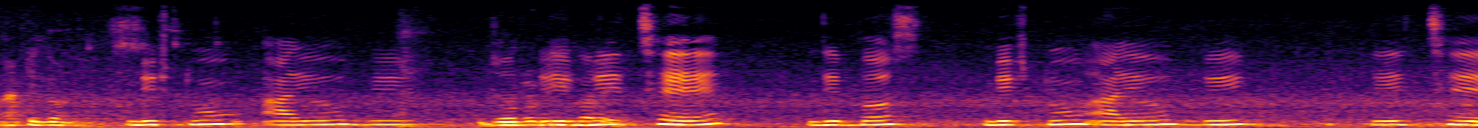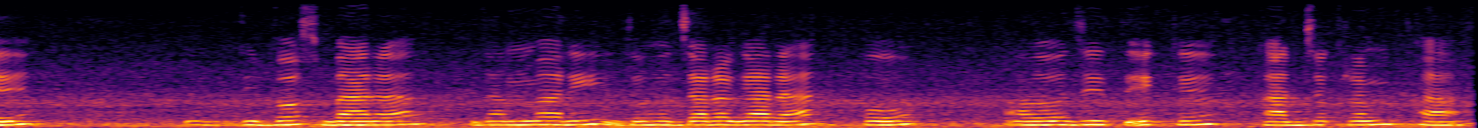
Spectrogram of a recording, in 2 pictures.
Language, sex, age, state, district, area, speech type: Hindi, female, 45-60, Madhya Pradesh, Chhindwara, rural, read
